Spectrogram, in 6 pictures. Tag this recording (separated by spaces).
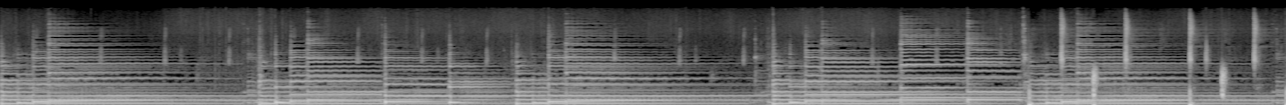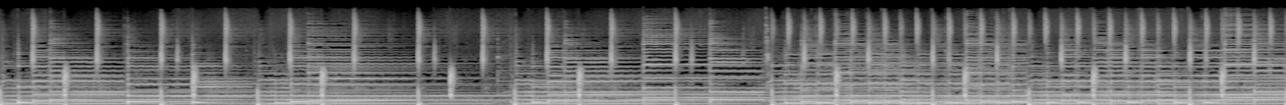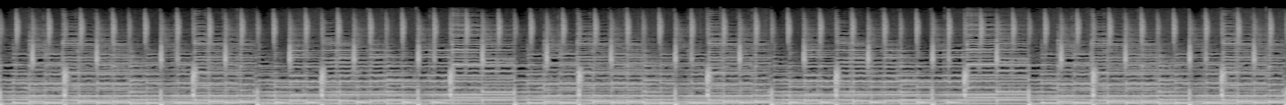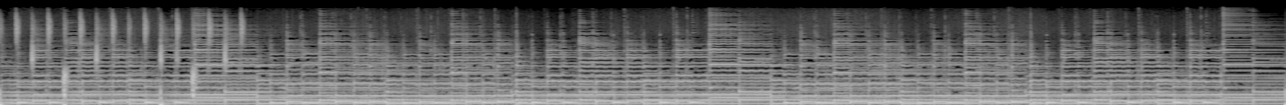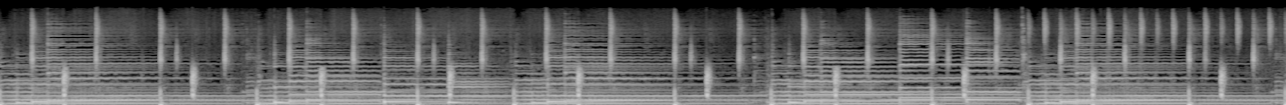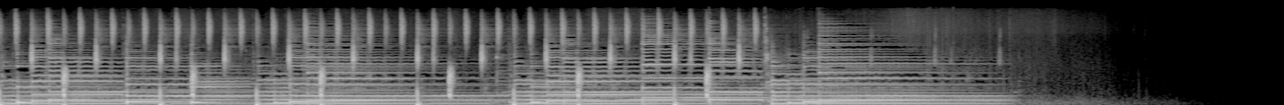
beats loops percs music acoustic lofi guitar lo-fi loop drum-loop drum groovy song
